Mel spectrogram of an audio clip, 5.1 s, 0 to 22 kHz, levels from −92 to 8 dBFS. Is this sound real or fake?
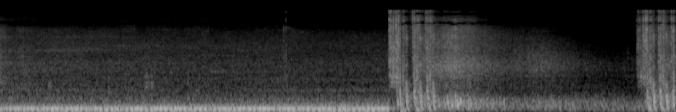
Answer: real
